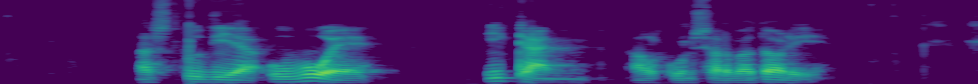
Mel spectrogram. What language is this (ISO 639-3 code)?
cat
